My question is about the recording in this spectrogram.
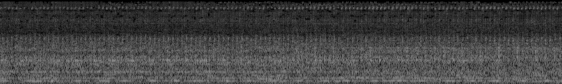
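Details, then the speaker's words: Kia Sportage 3 2.0 G4KD after overhaul with factory flaws fixed, first start, recorded from underneath while warming up: steady, even idle with no knock or tick. Dry and quiet, healthy; oil pressure later about 1.7–1.8. "Все сухо. Все тихо. Прогревается пока. Все хорошо."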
